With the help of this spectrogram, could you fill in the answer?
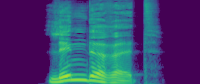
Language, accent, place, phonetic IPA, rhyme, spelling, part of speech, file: German, Germany, Berlin, [ˈlɪndəʁət], -ɪndəʁət, linderet, verb, De-linderet.ogg
- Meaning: second-person plural subjunctive I of lindern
